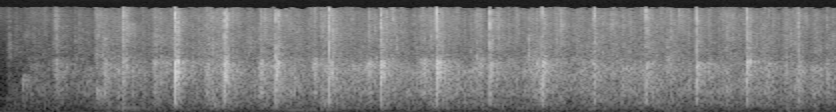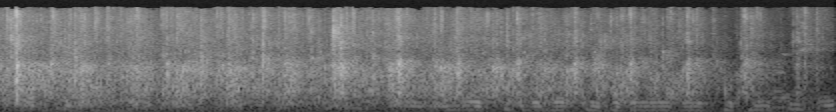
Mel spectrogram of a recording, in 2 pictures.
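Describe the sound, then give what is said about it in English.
An audience applauds as a speaker is welcomed to the stage for a talk on Civil War lawyers and courtroom dramas. Many overlapping claps form a sustained, lively wash that gradually thins and fades toward the end. “Please help me welcome Art Downey to the stage.”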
